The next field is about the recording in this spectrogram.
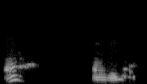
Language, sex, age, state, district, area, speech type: Kannada, male, 30-45, Karnataka, Koppal, rural, conversation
